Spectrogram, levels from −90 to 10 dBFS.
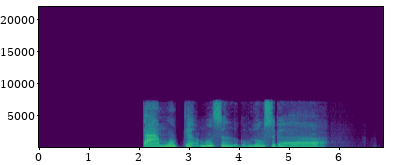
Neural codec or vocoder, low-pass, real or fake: codec, 16 kHz in and 24 kHz out, 0.4 kbps, LongCat-Audio-Codec, two codebook decoder; 7.2 kHz; fake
